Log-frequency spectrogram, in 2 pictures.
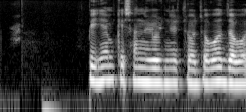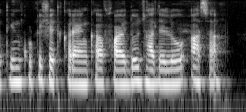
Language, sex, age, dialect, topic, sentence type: Marathi, male, 25-30, Southern Konkan, agriculture, statement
